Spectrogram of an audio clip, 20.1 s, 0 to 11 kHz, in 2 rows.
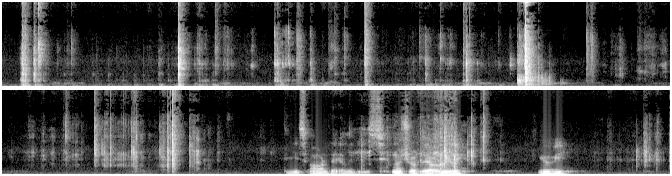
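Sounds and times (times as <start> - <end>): plastic parts clicking and rubbing: 0.1 - 14.2, 15.3 - 18.0, 18.8 - 20.0.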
